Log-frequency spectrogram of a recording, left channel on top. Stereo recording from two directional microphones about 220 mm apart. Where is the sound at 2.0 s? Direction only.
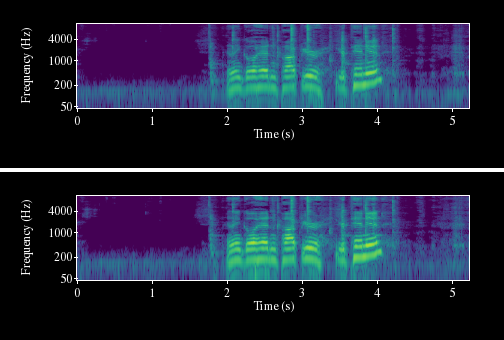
25° right (ahead or behind).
